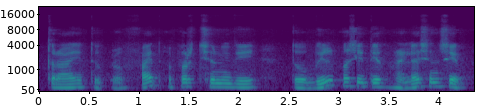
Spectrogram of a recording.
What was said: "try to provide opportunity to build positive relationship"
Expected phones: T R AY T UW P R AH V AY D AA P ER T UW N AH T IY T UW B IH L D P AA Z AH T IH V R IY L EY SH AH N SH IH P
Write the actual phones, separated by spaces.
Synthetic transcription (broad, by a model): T R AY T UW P R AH F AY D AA P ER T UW N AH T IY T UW B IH L P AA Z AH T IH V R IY L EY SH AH N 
